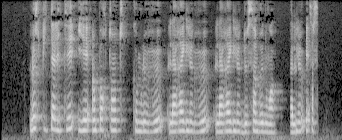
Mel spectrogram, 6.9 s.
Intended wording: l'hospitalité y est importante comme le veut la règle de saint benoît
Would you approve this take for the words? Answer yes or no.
no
